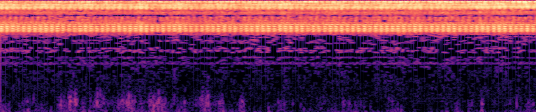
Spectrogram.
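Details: Continuous shimmering high buzz of a cicada, even and unbroken from start to finish, with a faint low murmur of background noise.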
